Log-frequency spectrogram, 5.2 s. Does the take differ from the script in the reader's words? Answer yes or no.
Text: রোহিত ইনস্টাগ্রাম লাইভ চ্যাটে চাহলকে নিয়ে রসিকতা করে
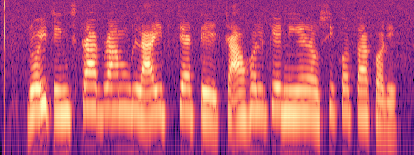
no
